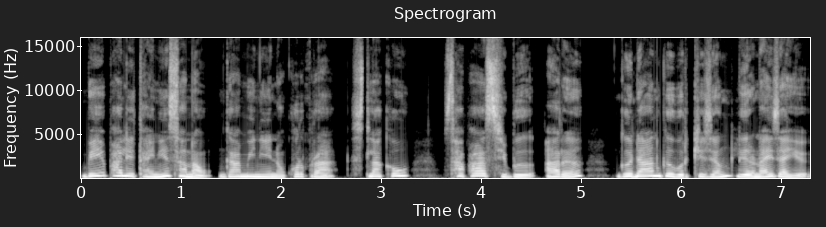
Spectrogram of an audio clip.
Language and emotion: Bodo, neutral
